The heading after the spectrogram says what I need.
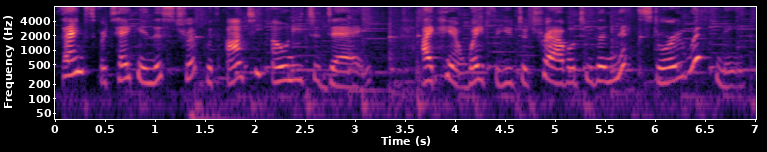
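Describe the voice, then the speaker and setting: A woman hosting a children's story show, telling a folktale with a lively, playful delivery and drawn-out phrasing. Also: on the high side. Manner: warm animated storyteller with slow deliberate pacing. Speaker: storyteller host. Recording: soft music bed behind.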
